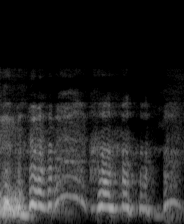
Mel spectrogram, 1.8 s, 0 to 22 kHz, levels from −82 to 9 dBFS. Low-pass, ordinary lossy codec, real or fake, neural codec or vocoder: 7.2 kHz; none; fake; codec, 44.1 kHz, 7.8 kbps, DAC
